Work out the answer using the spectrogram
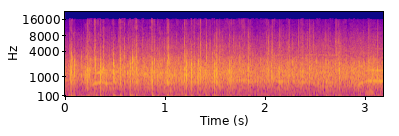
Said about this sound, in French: Alors, ce qui est intéressant, c'est que ces gens qui applaudissent, ce sont des journalistes. Ce n'est pas un fan club, ce sont des journalistes.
